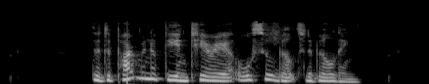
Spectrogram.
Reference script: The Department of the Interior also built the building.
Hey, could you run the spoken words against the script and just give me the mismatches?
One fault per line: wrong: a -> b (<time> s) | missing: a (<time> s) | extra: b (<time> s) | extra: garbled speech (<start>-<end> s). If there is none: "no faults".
no faults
